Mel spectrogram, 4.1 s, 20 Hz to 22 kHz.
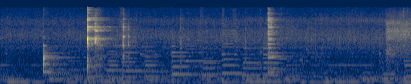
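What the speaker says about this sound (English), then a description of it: "In the same skillet, melt 2 tablespoons of butter." Butter melts in a skillet with a soft sizzle, punctuated by a few sharp utensil clinks against the pan and some light scraping, fairly quiet and close.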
